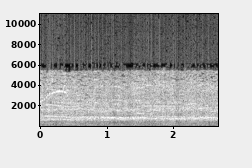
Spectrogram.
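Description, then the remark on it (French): A dense, continuous roar of a crowd cheering the riders and the stage winner as cyclists arrive on the track at the end of a cycling stage, steady and fairly loud throughout, with a muffled, band-limited quality and a faint steady tone running underneath. “La foule acclame les coureurs et Baffert le vainqueur de l'étape.”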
